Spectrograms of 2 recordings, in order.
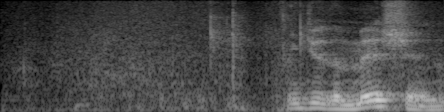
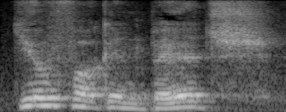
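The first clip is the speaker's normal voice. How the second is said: mock Keanu snarl; 5 semitones higher, slower than usual. Keanu voiced from the game.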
